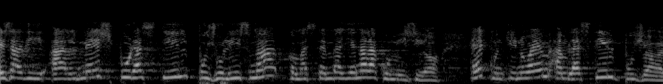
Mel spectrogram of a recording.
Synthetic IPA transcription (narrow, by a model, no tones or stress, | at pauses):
ezəðiʔəlˠmespuɾəst̪ilpuʒulizməkɔməst̪ɛmbəjenələkumizio | ɛkunt̪inuɛməmləst̪ilˠpuʒɔ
